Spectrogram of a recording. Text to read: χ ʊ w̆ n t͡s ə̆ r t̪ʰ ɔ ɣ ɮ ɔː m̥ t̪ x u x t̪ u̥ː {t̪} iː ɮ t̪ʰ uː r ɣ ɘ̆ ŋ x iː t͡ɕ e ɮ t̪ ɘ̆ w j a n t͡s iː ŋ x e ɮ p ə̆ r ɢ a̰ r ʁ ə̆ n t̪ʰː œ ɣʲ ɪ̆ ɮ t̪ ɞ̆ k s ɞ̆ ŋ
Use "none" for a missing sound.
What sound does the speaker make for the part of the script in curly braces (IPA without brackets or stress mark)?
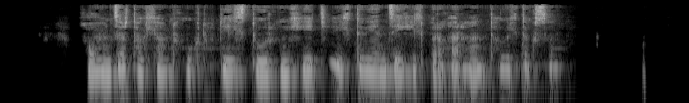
t̪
